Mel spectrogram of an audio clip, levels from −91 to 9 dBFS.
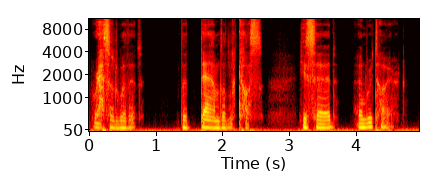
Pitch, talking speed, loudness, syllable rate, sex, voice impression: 110 Hz, 120 wpm, -24 LUFS, 5.0 syllables/s, male, masculine, adult-like, slightly thick, slightly clear, cool, slightly sincere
